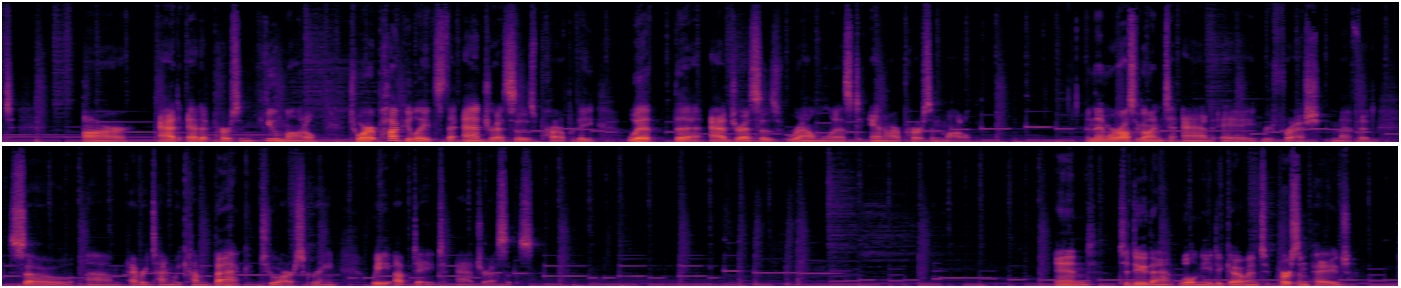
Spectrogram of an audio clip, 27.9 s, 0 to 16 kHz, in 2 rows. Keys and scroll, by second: 2.0 super+s, 19.8 shift+super+Left, 20.1 super+c, 22.4 super+v, 22.8 super+s.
